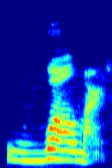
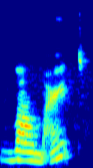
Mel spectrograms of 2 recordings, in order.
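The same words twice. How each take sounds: First: The word begins with a W sound. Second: The word begins with a V sound. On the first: The speaker calls it right. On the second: The speaker calls it wrong.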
